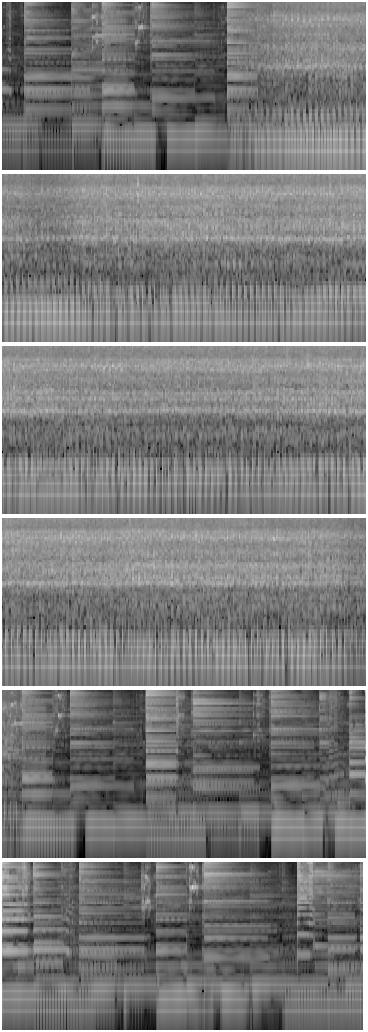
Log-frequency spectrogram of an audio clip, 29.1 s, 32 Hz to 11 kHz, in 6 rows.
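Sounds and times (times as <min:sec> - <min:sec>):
motorcycle engine running: 0:03.2 - 0:19.8.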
